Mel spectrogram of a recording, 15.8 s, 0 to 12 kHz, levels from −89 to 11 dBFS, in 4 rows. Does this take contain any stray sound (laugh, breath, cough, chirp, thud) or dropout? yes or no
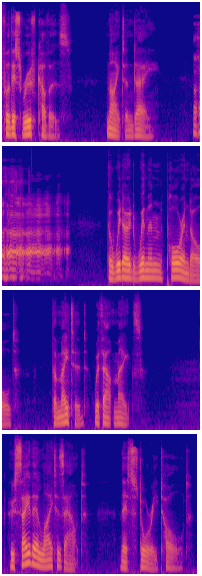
yes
